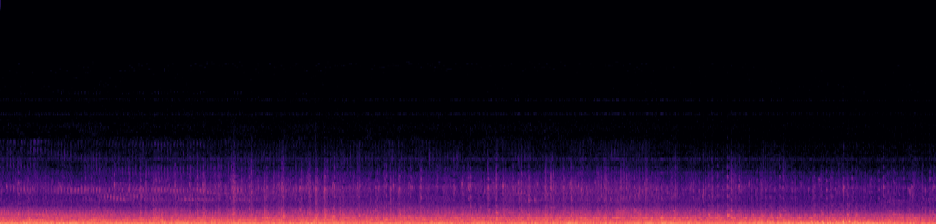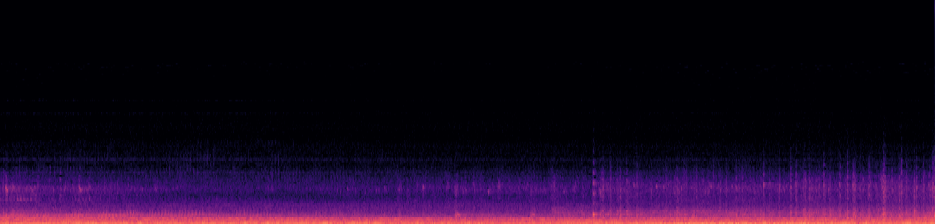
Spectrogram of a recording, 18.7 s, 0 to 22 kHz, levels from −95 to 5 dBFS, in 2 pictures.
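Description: From 6.61 s to 9.49 s there is a time-stretched section. The sound suddenly runs about 1.45 times faster, then returns to its normal pace, and it turns rushed. The likely cause is software squeezing that stretch to fit a shorter length by dropping short pieces while holding pitch. Unlike a simple playback-speed change, the pitch here stays where it was. Only the tempo jumps.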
